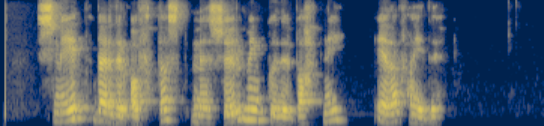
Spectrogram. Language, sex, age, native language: Icelandic, female, 50-59, Icelandic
